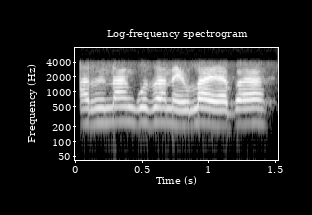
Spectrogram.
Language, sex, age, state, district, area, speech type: Bodo, female, 45-60, Assam, Udalguri, rural, conversation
